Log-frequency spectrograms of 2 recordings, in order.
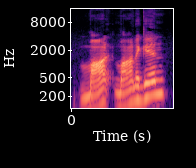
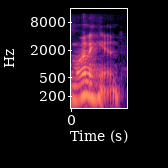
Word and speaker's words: Monaghan: the video game cameron monaghan is that how you pronounce that last name i always thought it was monahan monahan yeah i don't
